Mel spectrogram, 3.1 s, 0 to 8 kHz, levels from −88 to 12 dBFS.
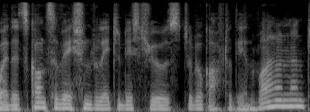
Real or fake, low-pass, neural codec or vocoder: fake; 7.2 kHz; codec, 16 kHz in and 24 kHz out, 1.1 kbps, FireRedTTS-2 codec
